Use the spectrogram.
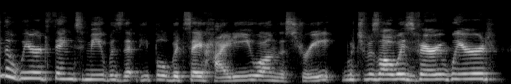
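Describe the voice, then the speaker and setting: A woman with an American accent speaks at a moderate pace with hardly any pauses. She has a normal speaking voice, fairly high in pitch, with ordinary pitch variation. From Washington DC. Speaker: video game writer. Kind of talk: casual interview chat.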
